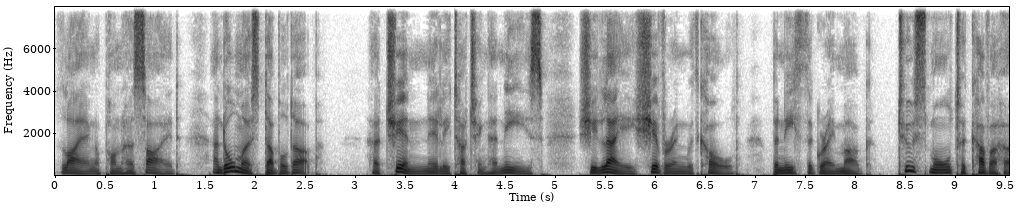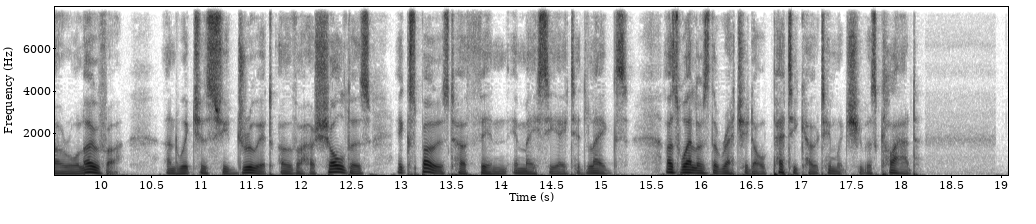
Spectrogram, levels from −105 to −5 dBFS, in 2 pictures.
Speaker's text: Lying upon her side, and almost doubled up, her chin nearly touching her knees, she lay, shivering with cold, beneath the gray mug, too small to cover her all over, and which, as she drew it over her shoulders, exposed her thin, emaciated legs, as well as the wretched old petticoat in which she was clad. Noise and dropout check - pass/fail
pass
